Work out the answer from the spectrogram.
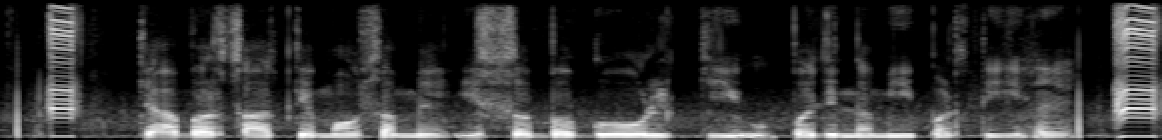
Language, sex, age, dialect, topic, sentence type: Hindi, female, 31-35, Marwari Dhudhari, agriculture, question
